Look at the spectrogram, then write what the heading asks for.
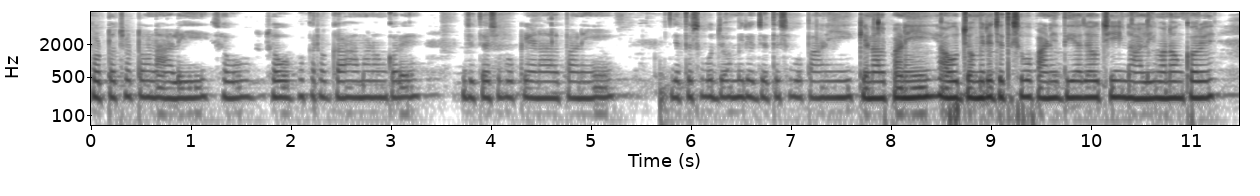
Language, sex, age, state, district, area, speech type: Odia, female, 18-30, Odisha, Malkangiri, urban, spontaneous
